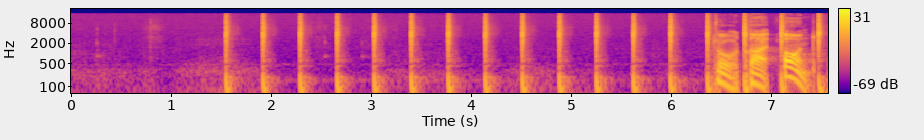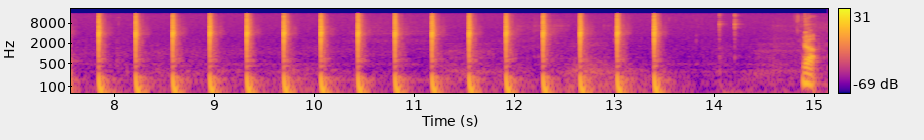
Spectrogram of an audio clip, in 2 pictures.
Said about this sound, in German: den Rest einfach so ein bisschen geschäbt, dass das eine druckvolle Bassdrum ist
